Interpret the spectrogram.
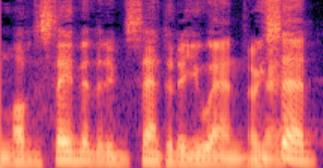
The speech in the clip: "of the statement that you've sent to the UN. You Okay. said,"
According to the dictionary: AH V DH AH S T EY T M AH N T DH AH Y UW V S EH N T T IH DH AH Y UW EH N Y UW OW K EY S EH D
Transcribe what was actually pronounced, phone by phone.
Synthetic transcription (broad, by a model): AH V DH AH S T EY T M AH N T DH AH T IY B S EH N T T IH DH AH Y UW EH N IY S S EH D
